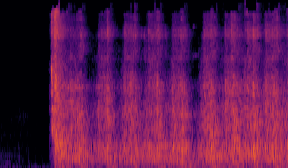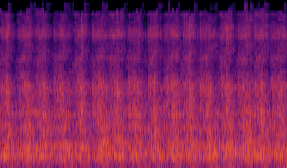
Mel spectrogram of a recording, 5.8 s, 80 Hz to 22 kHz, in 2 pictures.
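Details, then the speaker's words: Turner Ranger tractor, 1098cc A-series petrol engine, in neutral with hand throttle cracked open: sluggish, uneven, labored cranking that never catches; battery is corroded and weak, jump pack needed. "I think this battery is not the best you can see it's corroded"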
